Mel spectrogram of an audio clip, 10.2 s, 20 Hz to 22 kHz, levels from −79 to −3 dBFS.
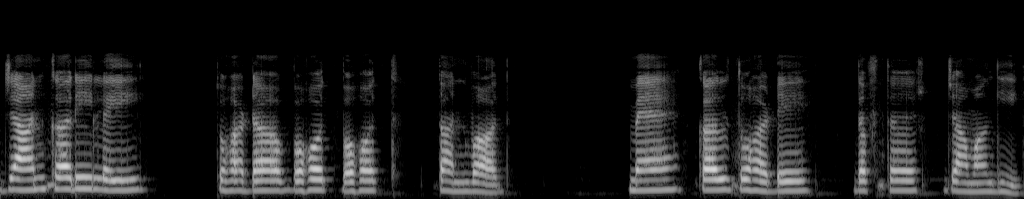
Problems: none marked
